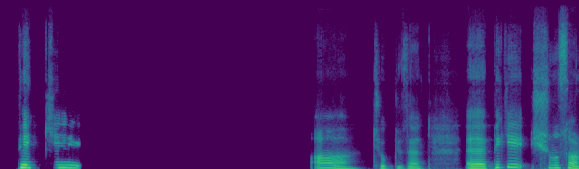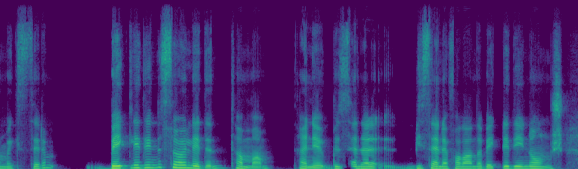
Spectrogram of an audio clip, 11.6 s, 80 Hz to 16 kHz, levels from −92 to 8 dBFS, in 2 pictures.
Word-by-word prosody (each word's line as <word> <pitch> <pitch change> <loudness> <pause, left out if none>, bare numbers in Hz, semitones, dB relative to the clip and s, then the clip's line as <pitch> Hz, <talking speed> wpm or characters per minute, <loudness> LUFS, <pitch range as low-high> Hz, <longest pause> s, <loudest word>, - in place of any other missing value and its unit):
Peki 255 -2 +1 2.3
A, 220 -6 0 0.3
çok 195 -1 -6
güzel. 160 -1 -4 0.4
Eee, 195 +1 +4
peki, 275 +1 -1
şunu 240 0 -4
sormak 180 -10 0
isterim, 185 +10 -5 0.3
beklediğini 210 - +3
söyledin, 215 - +2
tamam. 165 - -1 0.2
Hani, 155 -3 +1
1 175 - 0
sene, 170 -1 0
eee, - - -10
1 175 +3 -6
sene 185 -3 +2
falan 170 -1 +1
da 165 - -1
beklediğin 180 +3 +2
olmuş 170 -5 0
185 Hz, 115 wpm, -23 LUFS, 170-230 Hz, 2.3 s, Eee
